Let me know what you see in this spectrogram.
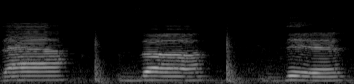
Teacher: So the first TH sound is the neck vibrates. You stick your tongue out, there's a little bit of air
